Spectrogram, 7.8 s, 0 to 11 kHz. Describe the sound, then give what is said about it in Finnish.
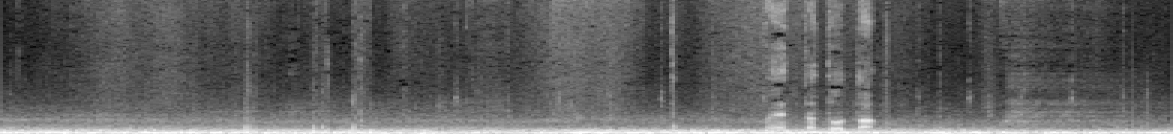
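A Toyota Yaris with a 1.3 engine growls as the car drives, a steady, continuous low rumble that holds throughout while a voice talks over it. “käännytäs taas tonne Järbyyn päin, niin oho, tuolta tulikin auto, kyllä sedän Jaris pannaan 1.3 muriseen, niin kyllä me päästään alta pois.”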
